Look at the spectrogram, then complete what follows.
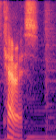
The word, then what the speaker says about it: Karis: explaining how to to tell people how to say her name because nobody gets it right because it's a very unique name unless you live in wales yeah from now i'm going to tell people it's keris like ferris ferris bueller but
